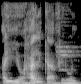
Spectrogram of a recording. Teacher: அலிஃப்லாமுக்கு அப்புறம் கமரியாவுடைய எழுத்து வந்திருக்கின்றதால இந்த இடத்துல நம்ம லாம தெளிவாக ஓதுறோம்.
